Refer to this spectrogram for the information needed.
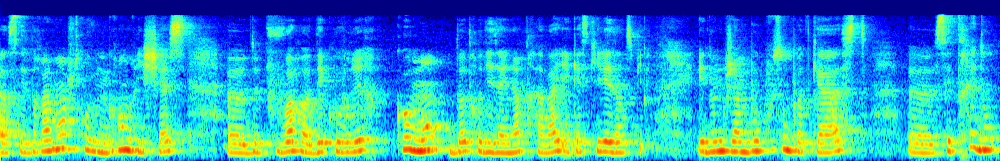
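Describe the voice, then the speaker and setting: A woman's voice: a little high, mellow, echoey room. A woman hosting a knitting podcast, chatting casually about shows she recommends, with many hesitations. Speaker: knitting podcast host and pattern designer.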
